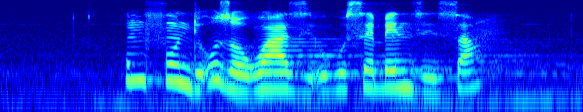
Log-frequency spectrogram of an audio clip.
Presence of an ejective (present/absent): absent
